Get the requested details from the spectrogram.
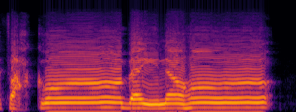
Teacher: يرافق الإخفاء الشفوي هنا غنة في الميم بمقدار حركتين، وتكون الميم عند الباء مخفاة كما أشرنا إلى ذلك.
